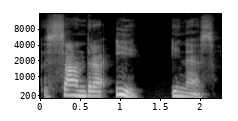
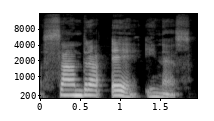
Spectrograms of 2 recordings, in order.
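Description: First: «Сандра і Інес» with the conjunction і said as a plain ee before Інес; wrong form. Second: «Сандра е Інес» with the conjunction said as a clear e sound before Інес; correct form. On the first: Teacher showing students the wrong way to join the names. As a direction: slowly say і between the names, the way learners get it wrong. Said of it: "ми не говоримо". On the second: Teacher showing students the correct conjunction before Інес. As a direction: slowly say е between the names, the correct way. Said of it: "а ми говоримо". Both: Shown as a demonstration.

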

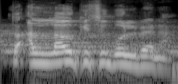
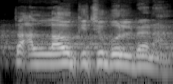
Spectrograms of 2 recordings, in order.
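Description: No difference in how they are said.

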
